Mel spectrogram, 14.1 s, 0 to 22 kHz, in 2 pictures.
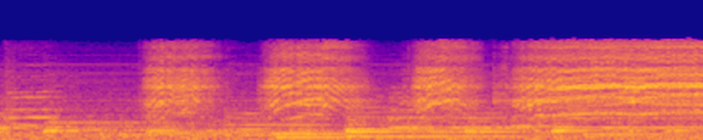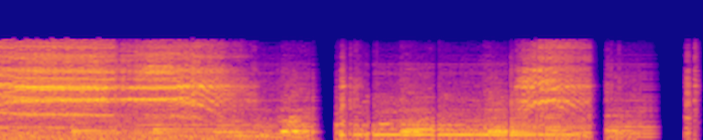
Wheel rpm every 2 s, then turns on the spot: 20, 50, 100, 160, 30, 10, 20.
none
